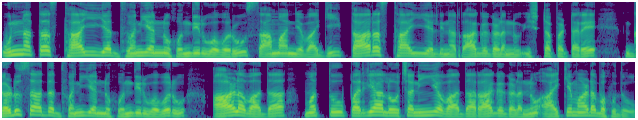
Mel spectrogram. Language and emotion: Kannada, neutral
